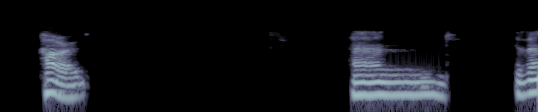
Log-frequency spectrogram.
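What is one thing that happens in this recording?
An elderly man speaks slowly and calmly over an online call.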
